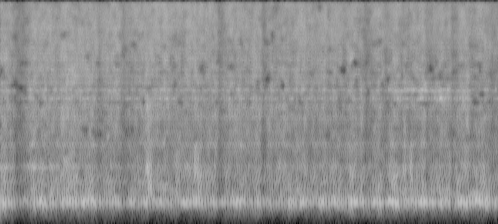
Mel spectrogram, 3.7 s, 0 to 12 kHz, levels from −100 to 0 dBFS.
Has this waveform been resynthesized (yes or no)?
yes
